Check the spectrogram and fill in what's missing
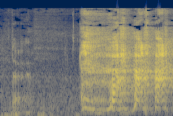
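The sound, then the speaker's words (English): A loud, rough belch erupts after a brief quiet stretch, drawn out for about a second with a gurgling, wavering tone. “That is so belch.”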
